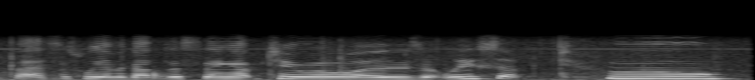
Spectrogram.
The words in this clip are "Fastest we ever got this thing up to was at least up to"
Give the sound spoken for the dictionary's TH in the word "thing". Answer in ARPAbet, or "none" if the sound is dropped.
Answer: TH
